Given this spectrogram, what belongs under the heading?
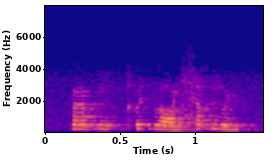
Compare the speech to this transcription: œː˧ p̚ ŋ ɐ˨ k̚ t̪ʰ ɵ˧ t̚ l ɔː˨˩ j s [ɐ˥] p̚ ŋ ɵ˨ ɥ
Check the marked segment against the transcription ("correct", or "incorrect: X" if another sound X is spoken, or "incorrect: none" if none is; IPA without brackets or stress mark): correct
